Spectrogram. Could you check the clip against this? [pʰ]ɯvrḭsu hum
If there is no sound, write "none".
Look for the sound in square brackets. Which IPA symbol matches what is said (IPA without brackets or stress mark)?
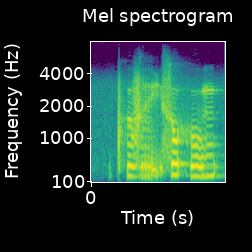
pʰ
